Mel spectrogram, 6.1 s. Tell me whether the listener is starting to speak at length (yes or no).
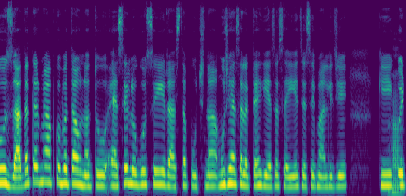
no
